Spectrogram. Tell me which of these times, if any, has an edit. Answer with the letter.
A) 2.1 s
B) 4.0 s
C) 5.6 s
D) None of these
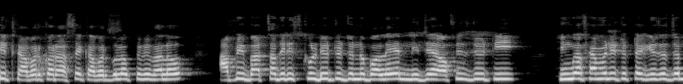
D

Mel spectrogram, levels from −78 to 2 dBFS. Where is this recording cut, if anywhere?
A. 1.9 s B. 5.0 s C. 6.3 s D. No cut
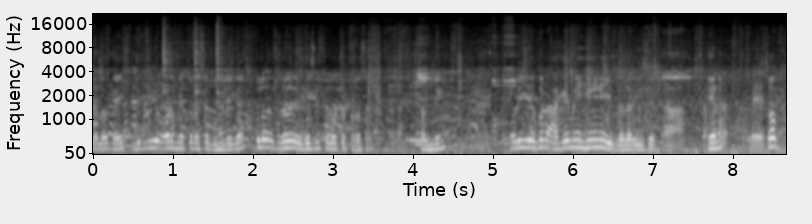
B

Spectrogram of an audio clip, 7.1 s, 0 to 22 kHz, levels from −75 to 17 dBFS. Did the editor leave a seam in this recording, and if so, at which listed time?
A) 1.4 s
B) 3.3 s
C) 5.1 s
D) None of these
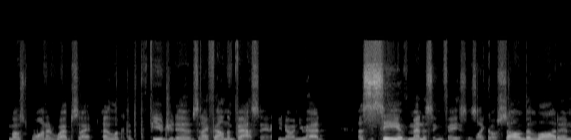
B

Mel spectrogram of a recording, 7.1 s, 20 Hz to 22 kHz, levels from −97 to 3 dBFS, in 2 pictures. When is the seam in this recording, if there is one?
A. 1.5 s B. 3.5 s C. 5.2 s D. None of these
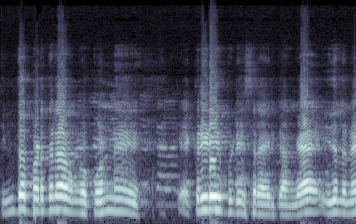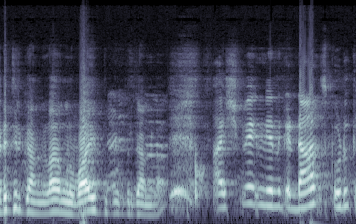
C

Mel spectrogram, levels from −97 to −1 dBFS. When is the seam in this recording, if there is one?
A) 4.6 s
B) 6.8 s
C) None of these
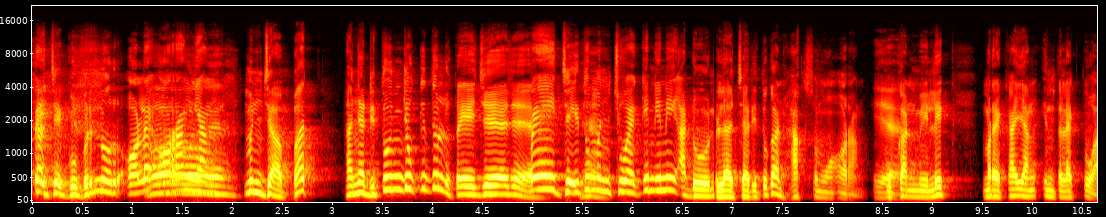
B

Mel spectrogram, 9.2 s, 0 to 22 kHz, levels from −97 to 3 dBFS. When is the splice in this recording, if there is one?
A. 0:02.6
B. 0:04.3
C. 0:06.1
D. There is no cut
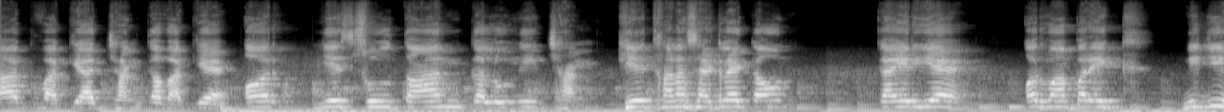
A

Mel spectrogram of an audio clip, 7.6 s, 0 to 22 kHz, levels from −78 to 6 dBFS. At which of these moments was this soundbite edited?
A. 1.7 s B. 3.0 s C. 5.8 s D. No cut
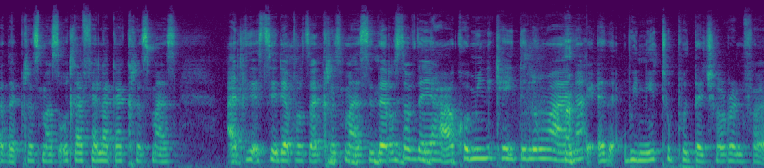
C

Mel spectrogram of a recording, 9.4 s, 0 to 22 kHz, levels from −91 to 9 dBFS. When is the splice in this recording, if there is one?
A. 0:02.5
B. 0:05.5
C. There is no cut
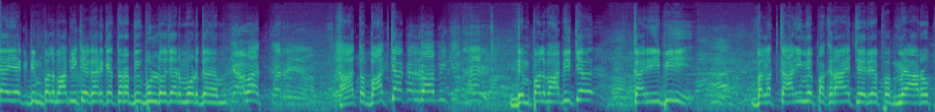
C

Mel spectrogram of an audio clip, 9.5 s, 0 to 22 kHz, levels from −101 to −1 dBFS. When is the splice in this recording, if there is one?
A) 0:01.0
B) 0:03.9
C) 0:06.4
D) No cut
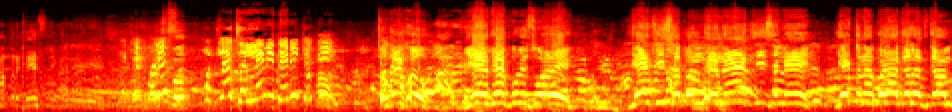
B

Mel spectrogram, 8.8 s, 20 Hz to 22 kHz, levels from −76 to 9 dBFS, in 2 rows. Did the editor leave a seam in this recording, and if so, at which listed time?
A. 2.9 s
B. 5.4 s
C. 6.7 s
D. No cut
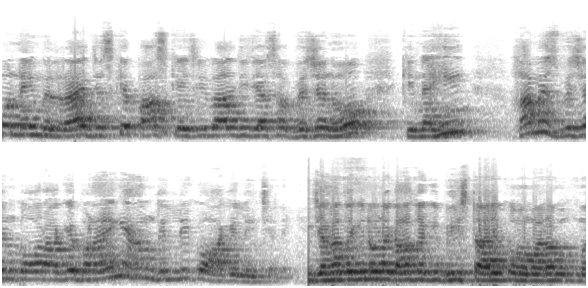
C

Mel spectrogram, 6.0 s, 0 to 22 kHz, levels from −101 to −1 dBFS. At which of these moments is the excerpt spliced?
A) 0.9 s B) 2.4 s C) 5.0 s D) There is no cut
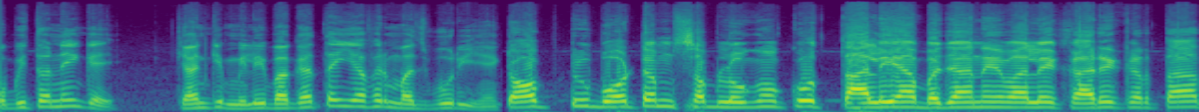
B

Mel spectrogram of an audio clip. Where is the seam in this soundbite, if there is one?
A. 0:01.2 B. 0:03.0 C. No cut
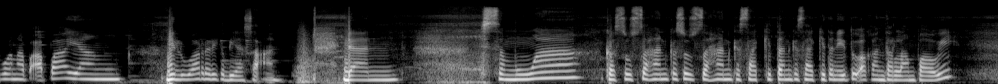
B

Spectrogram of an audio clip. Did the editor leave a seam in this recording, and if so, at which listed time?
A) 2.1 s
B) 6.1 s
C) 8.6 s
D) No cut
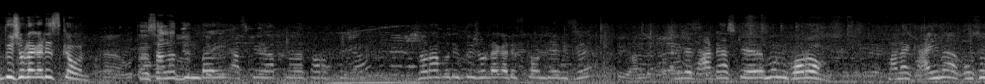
B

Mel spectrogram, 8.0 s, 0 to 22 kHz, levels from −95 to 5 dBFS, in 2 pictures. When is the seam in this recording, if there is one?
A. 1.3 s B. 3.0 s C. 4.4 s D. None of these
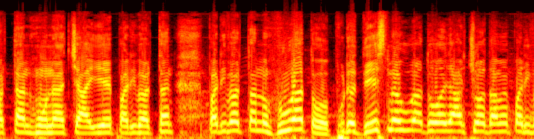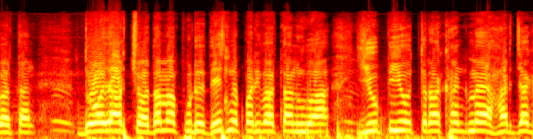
D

